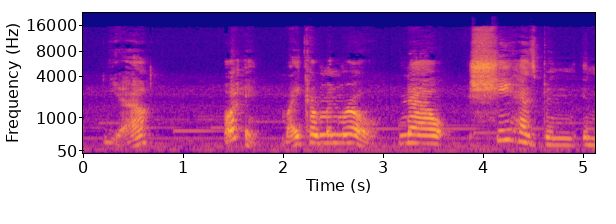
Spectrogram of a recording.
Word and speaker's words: Maika Monroe: stars for some reason no one can say her name right but I'll say it Micah Monroe yeah he Micah Monroe now she has been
